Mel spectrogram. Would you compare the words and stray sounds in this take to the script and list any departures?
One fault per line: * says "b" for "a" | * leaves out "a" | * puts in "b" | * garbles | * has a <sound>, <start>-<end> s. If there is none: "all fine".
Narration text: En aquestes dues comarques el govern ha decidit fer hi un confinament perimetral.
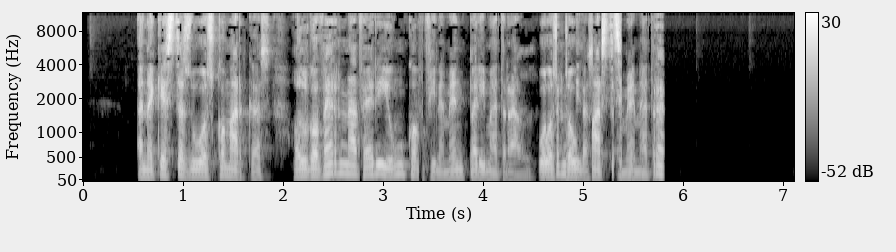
* leaves out "decidit"
* has a dropout, 3.3-3.4 s
* garbles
